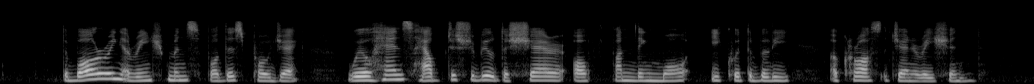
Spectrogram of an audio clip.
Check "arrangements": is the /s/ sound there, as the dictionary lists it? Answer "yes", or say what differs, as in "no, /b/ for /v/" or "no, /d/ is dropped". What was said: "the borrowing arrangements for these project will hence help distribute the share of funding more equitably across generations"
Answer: yes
